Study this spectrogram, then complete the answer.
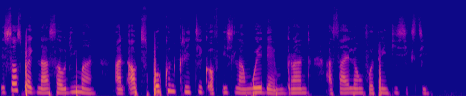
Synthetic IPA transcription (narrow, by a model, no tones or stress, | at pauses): disɔspɛk̚tnasaudimãn | ʔãna̰ʊtspokə̃nkʰɹitikɔfislãmwedɛ̃mɡɹãndʔa̰saɪlɔ̃nfɔtwɛ̃ntisikstĩn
